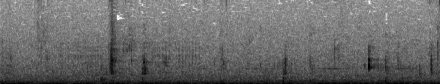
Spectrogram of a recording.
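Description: Faint chewing of a mouthful of creamy fettuccine in cheese sauce, with a few short clicks scattered through it.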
